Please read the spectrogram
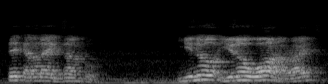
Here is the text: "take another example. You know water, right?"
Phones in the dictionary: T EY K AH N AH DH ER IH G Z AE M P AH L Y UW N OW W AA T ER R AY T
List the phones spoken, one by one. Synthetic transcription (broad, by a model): T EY K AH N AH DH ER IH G Z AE M P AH N Y UW N OW W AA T R AY T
